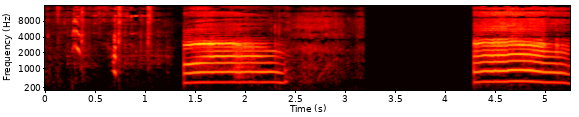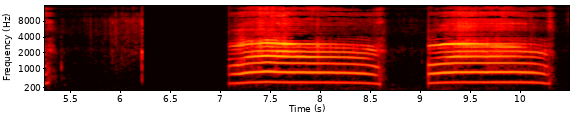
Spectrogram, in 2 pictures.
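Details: A cat gives four long, drawn-out meows, each about a second or more, held at a steady pitch with rich harmonics and separated by short silences; a few faint clicks come before the first call.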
